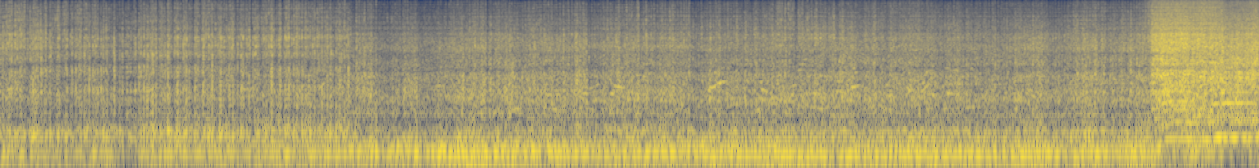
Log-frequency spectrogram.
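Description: Dragster engines idle with a deep, lumpy rumble close by.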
